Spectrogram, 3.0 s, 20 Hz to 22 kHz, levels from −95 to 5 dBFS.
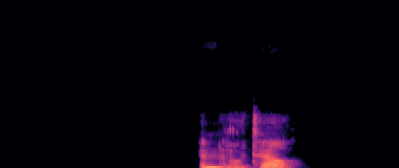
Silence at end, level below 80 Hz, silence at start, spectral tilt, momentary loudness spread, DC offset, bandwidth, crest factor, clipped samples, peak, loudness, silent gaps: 0.8 s; -68 dBFS; 1.5 s; -6.5 dB/octave; 5 LU; under 0.1%; 7.6 kHz; 24 dB; under 0.1%; -8 dBFS; -28 LUFS; none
